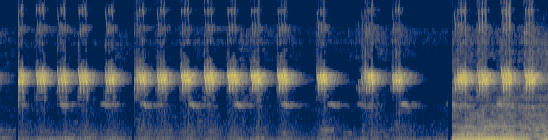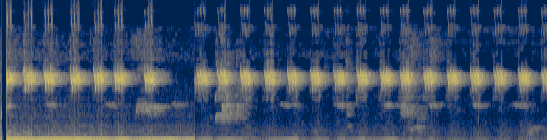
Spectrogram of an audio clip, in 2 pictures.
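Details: Cricket chirping, used as a training sound for songbirds: steady series of short, bright, high pulsed chirps, several per second, briefly overlaid midway by a low hum and other noise.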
